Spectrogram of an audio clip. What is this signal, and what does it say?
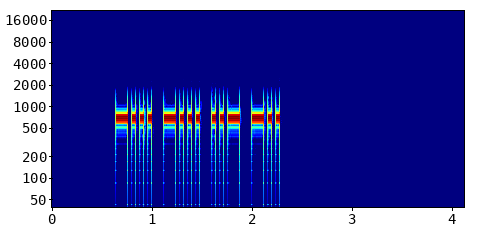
Morse code, heard as a keyed tone, about 30 wpm, 700 Hz. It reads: BBUD
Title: All Cut Numbers - 4-Digit 30wpm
